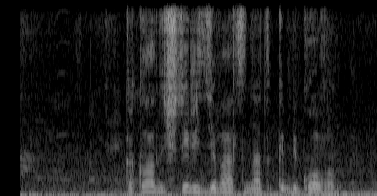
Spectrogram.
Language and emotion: Russian, angry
